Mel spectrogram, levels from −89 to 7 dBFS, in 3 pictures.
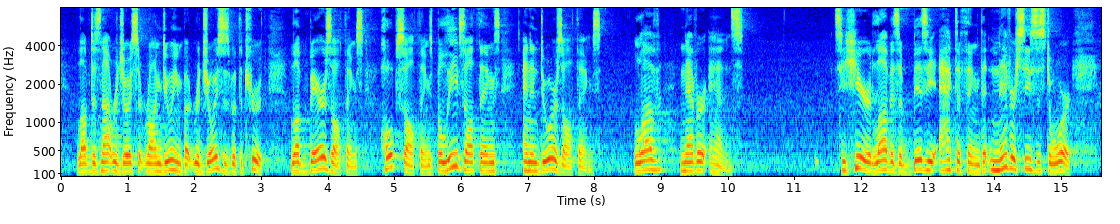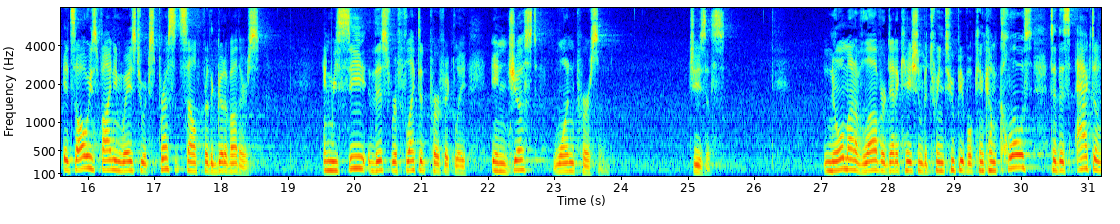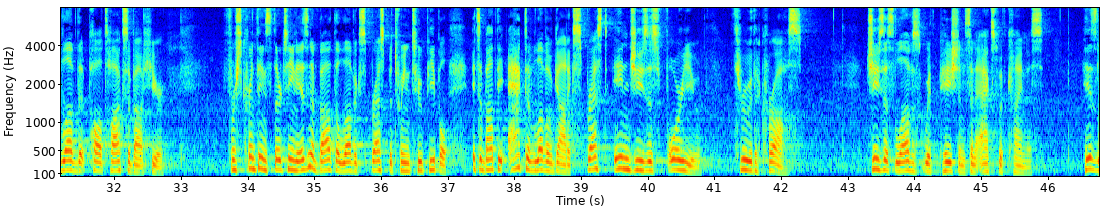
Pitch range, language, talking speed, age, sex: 140-170 Hz, English, 155 wpm, 20-39, male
